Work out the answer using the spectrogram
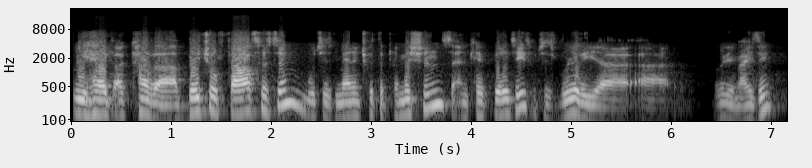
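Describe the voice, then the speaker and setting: A software developer with a broad New Zealand accent presents a technical topic informally, speaking fairly quickly in a sing-song, dark-toned mid-range voice. He frequently hesitates and repeats words, and the online recording is dull and lo-fi.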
